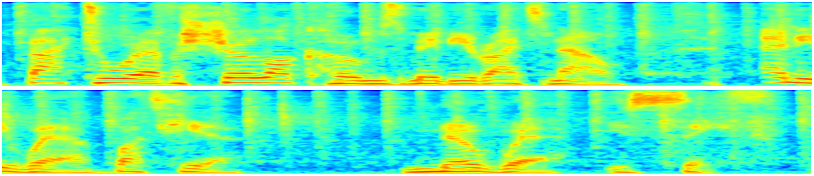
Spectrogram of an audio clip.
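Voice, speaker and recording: An earnest, harried inspector in an audio drama, played by a man, with a voice of middling pitch. He is grave and urgent, pressing each warning insistently. Faint music sits behind him. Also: lively intonation, moderate pace, close to an everyday voice. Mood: grave alarm.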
